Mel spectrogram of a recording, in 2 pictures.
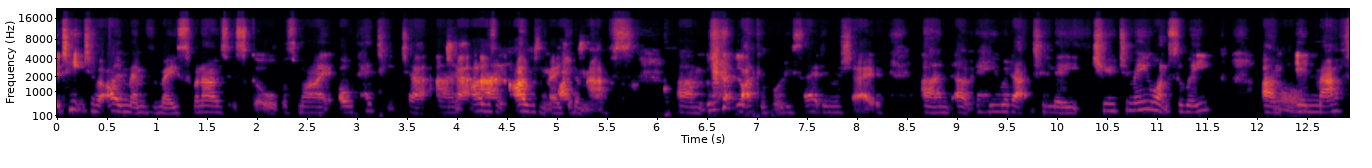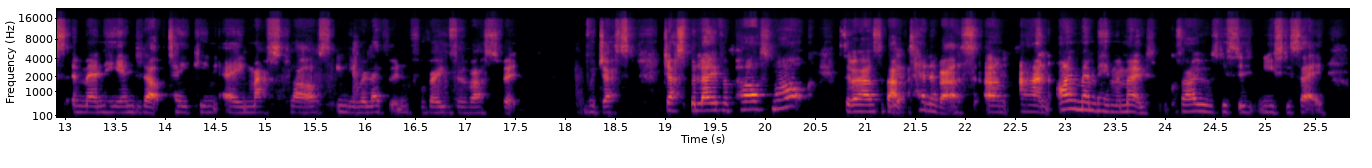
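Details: Adult woman speaking; normal speech.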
